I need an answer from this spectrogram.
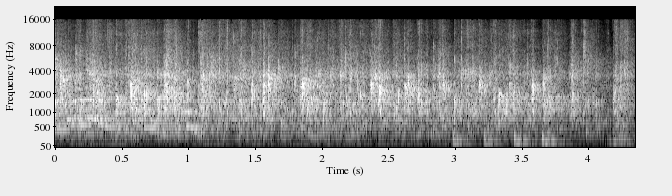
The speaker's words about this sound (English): Thanks everyone for coming. Can we have another round of applause for the library for putting this event on?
